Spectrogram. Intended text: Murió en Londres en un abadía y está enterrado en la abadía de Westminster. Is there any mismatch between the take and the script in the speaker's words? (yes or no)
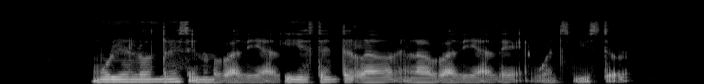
no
